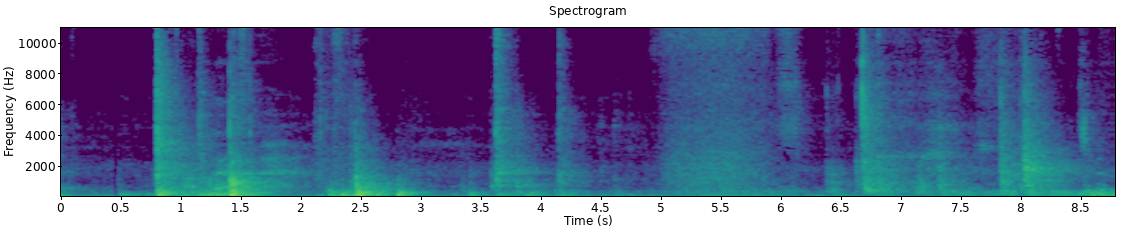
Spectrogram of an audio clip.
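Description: A run of separate knocks and thuds as a long piece of angle trim is handled and laid along the edge of a foam-board sign. The loudest knock comes about one and a half seconds in, with quieter ones after it.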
